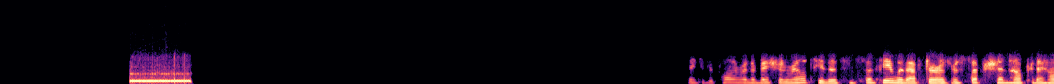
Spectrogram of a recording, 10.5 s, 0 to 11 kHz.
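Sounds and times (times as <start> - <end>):
steady telephone tone while a number is redialed: 1.3 - 2.0
speech: 6.9 - 10.5.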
